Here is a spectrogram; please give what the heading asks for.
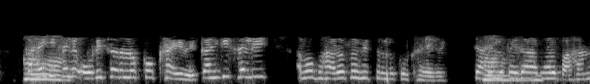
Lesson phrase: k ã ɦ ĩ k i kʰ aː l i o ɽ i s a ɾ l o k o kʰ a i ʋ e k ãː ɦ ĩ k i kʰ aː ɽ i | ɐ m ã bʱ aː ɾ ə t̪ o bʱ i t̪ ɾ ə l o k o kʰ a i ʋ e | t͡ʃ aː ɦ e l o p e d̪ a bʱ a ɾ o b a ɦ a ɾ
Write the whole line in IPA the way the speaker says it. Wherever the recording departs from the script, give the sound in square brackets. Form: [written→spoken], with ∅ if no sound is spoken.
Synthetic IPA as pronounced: k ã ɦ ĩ k i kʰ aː l i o ɽ i s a ɾ l o k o kʰ a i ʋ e k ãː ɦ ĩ k i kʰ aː [ɽ→l] i | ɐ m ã bʱ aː ɾ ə t̪ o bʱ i t̪ ɾ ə l o k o kʰ a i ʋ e | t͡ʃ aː ɦ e l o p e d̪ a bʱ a ɾ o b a ɦ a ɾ

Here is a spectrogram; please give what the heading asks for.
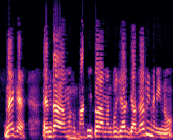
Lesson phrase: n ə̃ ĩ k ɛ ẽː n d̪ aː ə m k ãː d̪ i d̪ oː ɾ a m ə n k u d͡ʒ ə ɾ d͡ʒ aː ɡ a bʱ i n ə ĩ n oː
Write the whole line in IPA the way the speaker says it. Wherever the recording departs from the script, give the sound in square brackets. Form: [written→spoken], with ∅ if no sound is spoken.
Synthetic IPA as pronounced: n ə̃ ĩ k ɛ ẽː n d̪ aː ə m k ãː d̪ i [d̪→t̪] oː ɾ a m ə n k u d͡ʒ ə ɾ d͡ʒ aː ɡ a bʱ i n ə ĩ n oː

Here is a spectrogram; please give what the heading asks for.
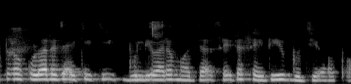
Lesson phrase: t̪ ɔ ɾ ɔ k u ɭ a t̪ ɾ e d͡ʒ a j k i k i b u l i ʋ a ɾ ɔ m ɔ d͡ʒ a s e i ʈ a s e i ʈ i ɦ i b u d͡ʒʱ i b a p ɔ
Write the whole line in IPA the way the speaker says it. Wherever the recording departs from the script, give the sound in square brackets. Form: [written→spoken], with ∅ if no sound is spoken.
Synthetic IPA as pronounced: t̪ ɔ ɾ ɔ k u ɭ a [t̪→∅] ɾ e d͡ʒ a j k i k i b u l i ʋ a ɾ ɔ m ɔ d͡ʒ a s e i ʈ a s e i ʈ i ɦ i b u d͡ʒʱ i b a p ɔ

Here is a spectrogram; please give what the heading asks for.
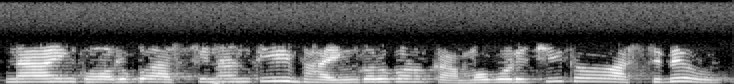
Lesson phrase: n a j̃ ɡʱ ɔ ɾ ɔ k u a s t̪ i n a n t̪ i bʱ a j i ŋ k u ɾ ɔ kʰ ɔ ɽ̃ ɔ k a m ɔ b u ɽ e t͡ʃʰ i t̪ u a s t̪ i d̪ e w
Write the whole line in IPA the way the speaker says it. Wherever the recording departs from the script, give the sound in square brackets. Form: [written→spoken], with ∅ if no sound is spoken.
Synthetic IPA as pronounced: n a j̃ ɡʱ ɔ ɾ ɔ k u a s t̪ i n a n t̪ i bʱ a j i ŋ k [u→ɔ] ɾ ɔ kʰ ɔ ɽ̃ ɔ k a m ɔ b [u→ɔ] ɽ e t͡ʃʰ i t̪ [u→ɔ] a s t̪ i d̪ e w

